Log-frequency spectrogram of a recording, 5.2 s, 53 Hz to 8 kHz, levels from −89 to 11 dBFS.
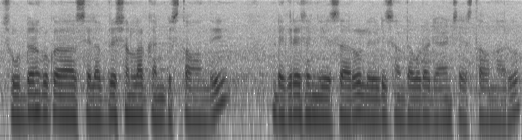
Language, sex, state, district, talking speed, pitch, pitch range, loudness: Telugu, male, Andhra Pradesh, Sri Satya Sai, 160 wpm, 125 Hz, 120-130 Hz, -16 LUFS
